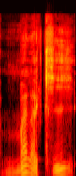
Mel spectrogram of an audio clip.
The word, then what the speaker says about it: Malachie: Et aujourd'hui, on attaque, entre guillemets, le livre du prophète Malachie ou Malachi. À vous de prononcer comme vous le souhaitez.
